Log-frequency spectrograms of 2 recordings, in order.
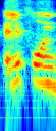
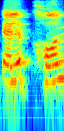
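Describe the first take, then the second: First: The 'ph' is said as an f sound. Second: The 'ph' is said as a p sound. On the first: The speaker calls it right. "टेलीफोन बोलते हैं" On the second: The speaker calls it wrong. "हम टेलीफोन नहीं बोलते हैं"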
